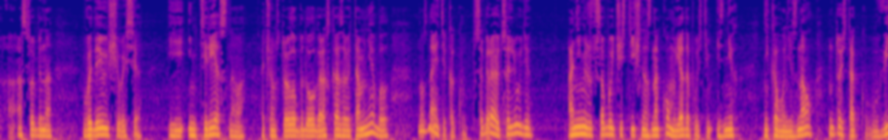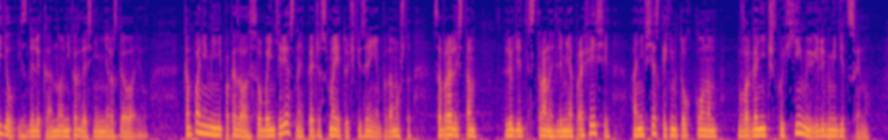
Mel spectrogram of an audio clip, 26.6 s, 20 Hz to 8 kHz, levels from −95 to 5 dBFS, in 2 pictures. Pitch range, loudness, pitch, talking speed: 115-130 Hz, -24 LUFS, 120 Hz, 170 wpm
